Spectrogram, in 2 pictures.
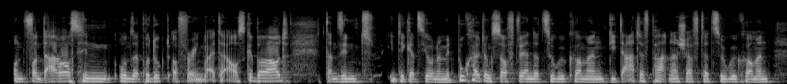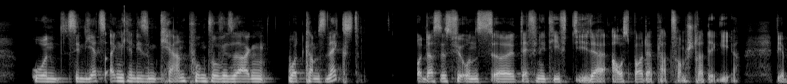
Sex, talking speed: male, 170 wpm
